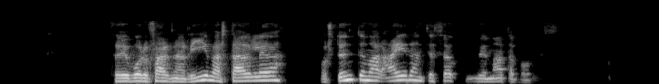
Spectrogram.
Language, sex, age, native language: Icelandic, male, 50-59, Icelandic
